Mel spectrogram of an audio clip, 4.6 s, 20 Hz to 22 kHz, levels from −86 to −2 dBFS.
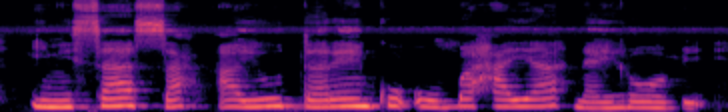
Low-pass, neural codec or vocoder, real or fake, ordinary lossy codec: none; none; real; none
